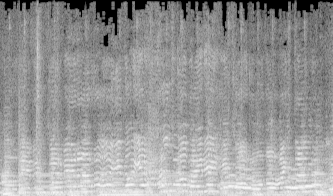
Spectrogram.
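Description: A woman singing a song in Icelandic, with an acoustic folk ensemble of flute, violin, double bass, accordion and keyboard accompanying her.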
